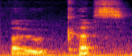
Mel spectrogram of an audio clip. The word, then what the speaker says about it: focus: So it'll be pronounced as focus, kus.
